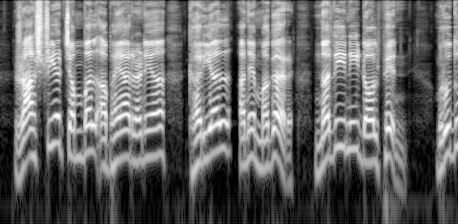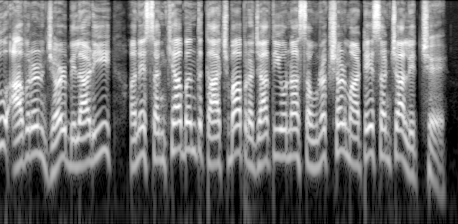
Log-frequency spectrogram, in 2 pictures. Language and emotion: Gujarati, neutral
